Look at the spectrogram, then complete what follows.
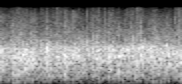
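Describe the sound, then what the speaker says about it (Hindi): Loud, dense applause from a group fills the whole moment, steady clapping with no pauses. "इस बात पे ताली बनती है"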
